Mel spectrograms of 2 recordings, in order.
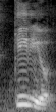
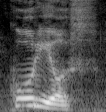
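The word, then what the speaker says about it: κύριος: a sorprender, no es Kyrios. De hecho, Kyrios no es koiné, no es parte del griego koinés. El griego koinés, lo que muchos dicen Kyrios, se pronuncia kurios.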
